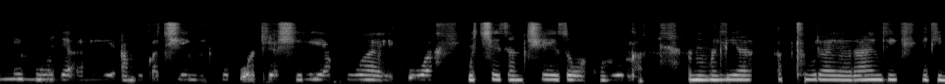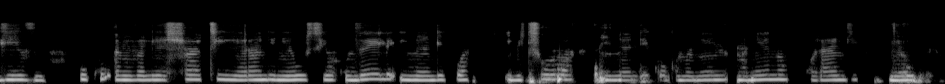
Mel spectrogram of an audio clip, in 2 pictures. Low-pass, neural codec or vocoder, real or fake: 7.2 kHz; codec, 32 kHz, 1.9 kbps, SNAC; fake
